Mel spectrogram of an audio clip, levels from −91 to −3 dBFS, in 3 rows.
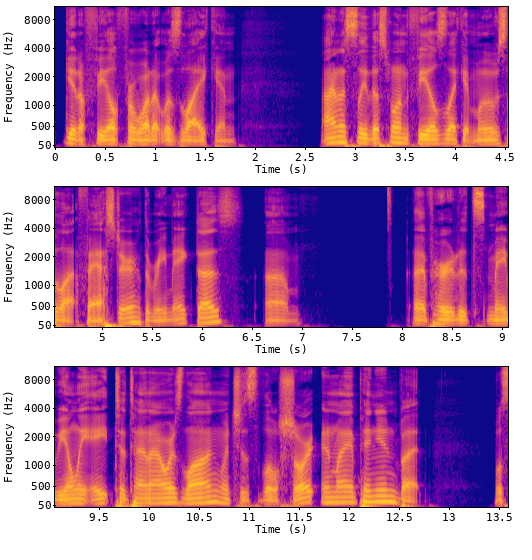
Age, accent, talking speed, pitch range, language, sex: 20-39, American, 190 wpm, 90-115 Hz, English, male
